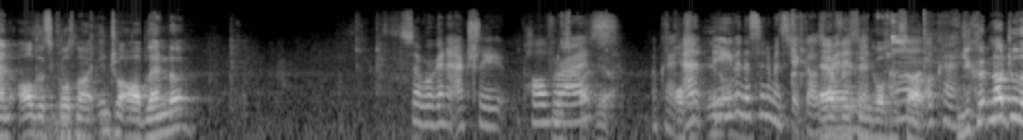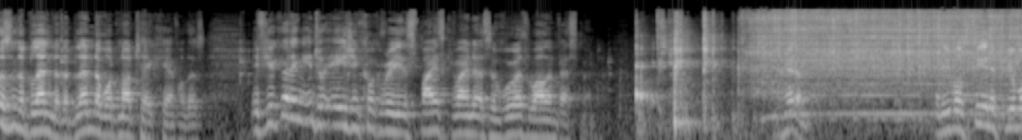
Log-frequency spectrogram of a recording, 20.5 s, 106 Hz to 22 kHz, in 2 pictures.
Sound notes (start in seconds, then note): 17.6 spice grinder whirrs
